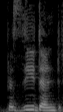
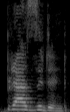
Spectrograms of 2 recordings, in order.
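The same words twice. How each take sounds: First: The stress is on a later syllable. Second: The stress is on the first syllable.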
